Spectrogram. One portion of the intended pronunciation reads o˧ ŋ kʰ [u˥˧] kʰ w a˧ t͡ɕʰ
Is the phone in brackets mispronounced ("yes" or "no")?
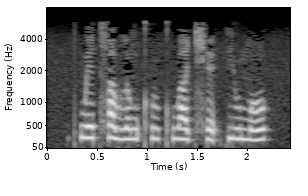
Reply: yes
